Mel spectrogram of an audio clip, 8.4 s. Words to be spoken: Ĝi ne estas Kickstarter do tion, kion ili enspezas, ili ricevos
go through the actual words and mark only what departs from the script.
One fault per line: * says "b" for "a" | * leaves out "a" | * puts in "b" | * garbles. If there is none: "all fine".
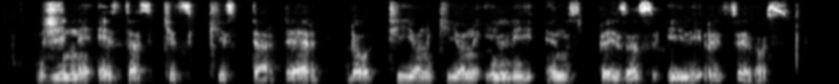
all fine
